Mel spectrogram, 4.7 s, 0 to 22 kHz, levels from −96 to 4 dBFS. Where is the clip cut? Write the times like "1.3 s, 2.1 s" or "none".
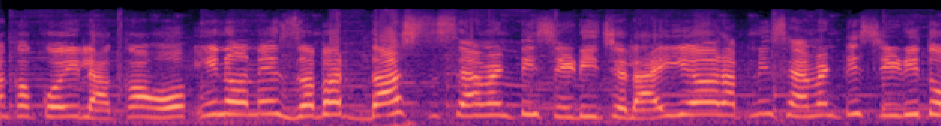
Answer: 1.0 s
